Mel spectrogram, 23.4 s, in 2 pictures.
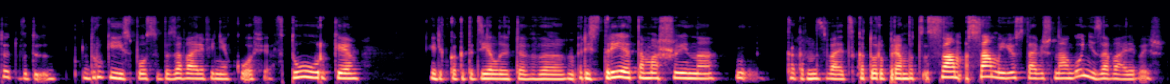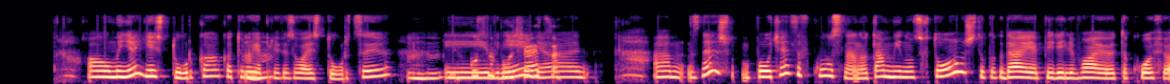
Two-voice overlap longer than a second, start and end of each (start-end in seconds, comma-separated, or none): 16.1-17.4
